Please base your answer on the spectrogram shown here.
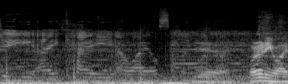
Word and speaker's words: Ngkala: It's called South Ngkala Rocks. It's spelt weird with a G and a K, but I'm pretty sure it's pronounced Ngkala. It's Ngkala or something.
